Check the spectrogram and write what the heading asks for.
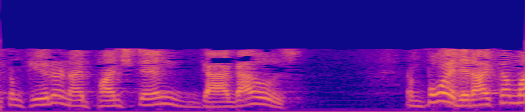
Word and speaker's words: Gagauz: At the time, I did not know how to say it. It was G-A-G-A-U-Z, so Gagauz or something like that was how I was saying it. And I learned later that you do pronounce it Gagauz.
